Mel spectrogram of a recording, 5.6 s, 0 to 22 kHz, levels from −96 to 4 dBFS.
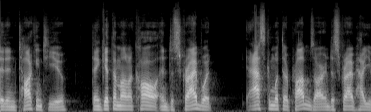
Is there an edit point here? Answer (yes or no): no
